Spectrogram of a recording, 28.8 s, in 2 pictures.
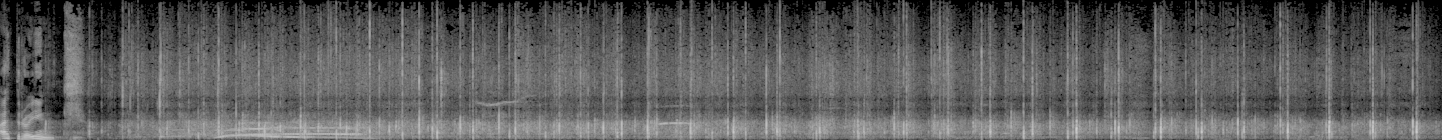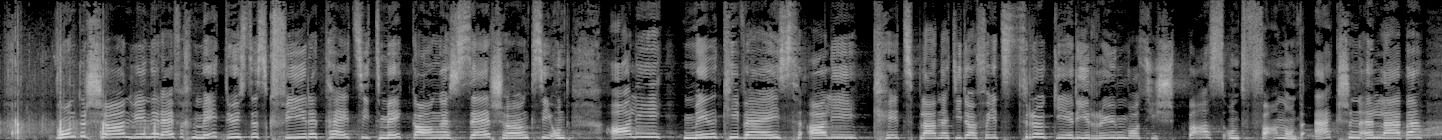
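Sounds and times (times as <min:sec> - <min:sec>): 
speech: 0:00.0 - 0:01.0, 0:15.4 - 0:28.8
audience applause: 0:00.8 - 0:15.4.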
